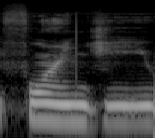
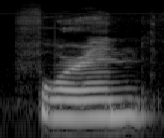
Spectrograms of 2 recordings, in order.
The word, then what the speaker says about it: foreign: here um you know it's also usually silent um if GN is at the end of a word like campaign design foreign R and sign so here the g is silent we don't pronounce the G we don't say the G we don't say forign G we don't say sign G campaign design forign Ry and sign okay take a good look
